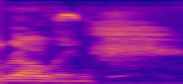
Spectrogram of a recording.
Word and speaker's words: Rowling: Rowling JK Boeing rolling JK pronounced like bowling there we go rolling um who uh other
